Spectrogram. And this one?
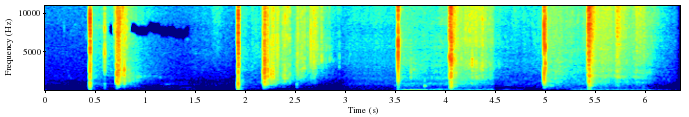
Sound effects > Natural elements and explosions
light falling cone on leaves
Dropped cone on the leaves. Location: Poland Time: November 2025 Recorder: Zoom H6 - XYH-6 Mic Capsule
autumn, field-recording, hit, impact, leaves, pine-cone, stereo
